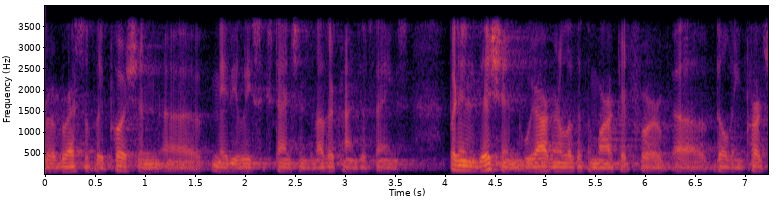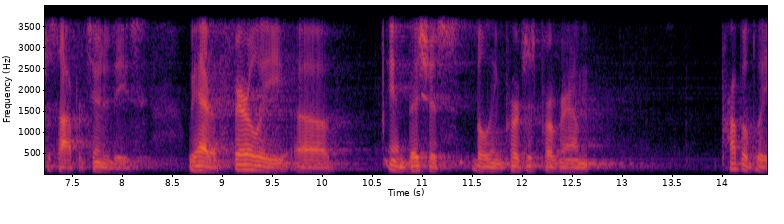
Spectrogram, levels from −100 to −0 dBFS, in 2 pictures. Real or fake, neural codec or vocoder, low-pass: real; none; 3.6 kHz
